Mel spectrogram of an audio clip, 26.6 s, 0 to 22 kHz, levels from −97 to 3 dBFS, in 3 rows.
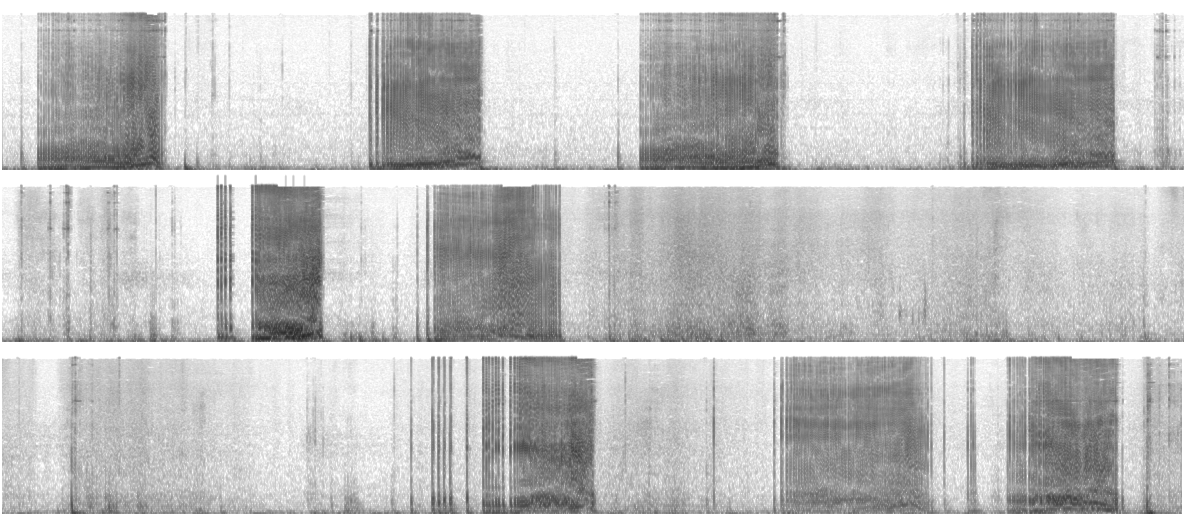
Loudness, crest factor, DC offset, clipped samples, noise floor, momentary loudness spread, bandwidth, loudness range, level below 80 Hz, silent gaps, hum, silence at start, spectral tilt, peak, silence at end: -22 LUFS; 26 dB; under 0.1%; under 0.1%; -53 dBFS; 24 LU; 17.5 kHz; 24 LU; -36 dBFS; none; none; 0 s; -3 dB/octave; 0 dBFS; 0 s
